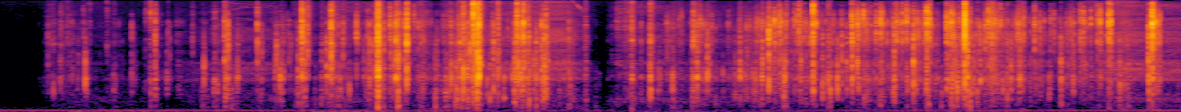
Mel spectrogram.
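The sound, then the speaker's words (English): A plastic snack bag crinkles and rustles almost nonstop, with sharp bursts of crackling and a few crunchy chews as someone eats peanut M&Ms straight from it. No one speaks. “I'm eating them straight from a bag, so let's start.”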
